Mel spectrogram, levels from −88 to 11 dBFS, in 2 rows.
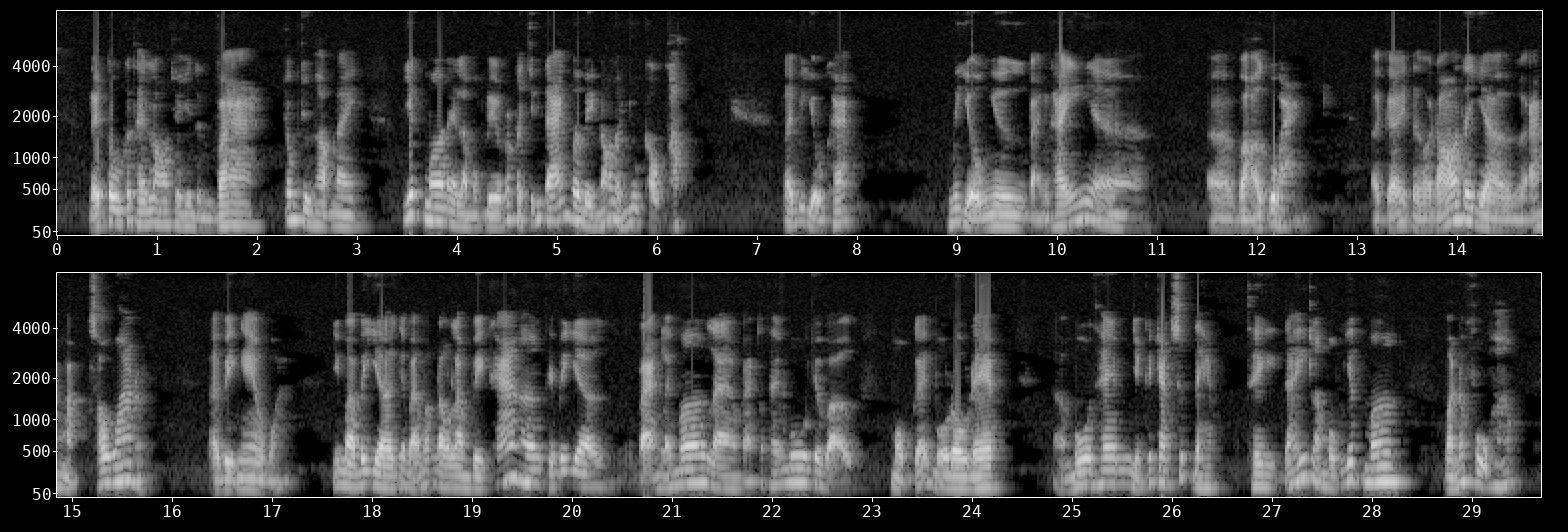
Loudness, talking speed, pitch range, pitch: -15 LUFS, 215 wpm, 105-155 Hz, 140 Hz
